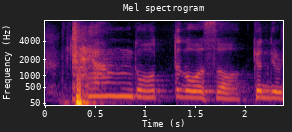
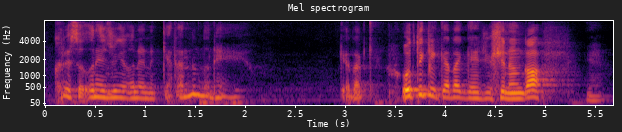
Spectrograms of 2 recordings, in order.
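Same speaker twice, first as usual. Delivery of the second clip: ordinary talk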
